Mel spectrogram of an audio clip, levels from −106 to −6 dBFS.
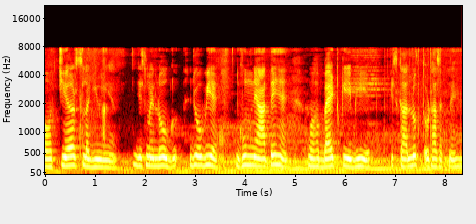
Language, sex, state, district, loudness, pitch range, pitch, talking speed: Hindi, female, Uttar Pradesh, Jyotiba Phule Nagar, -16 LUFS, 180-210 Hz, 190 Hz, 145 wpm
